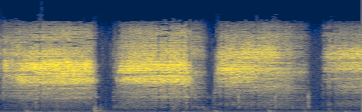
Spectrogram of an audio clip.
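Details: Barn owls at a wild nest give steady hissing bursts, each about a second long, in an even rhythm with short silent gaps and light tapping underneath.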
